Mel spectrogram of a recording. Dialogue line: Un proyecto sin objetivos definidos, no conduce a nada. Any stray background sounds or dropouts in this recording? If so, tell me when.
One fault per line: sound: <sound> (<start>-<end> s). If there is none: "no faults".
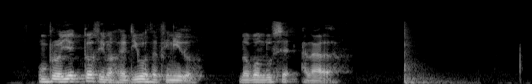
sound: thud (4.0-4.8 s)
